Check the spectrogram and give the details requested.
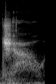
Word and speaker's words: Chão: I think it's pronounced Chão, C-H-A-O.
